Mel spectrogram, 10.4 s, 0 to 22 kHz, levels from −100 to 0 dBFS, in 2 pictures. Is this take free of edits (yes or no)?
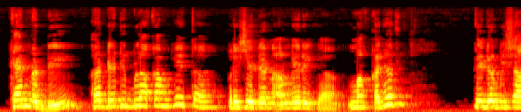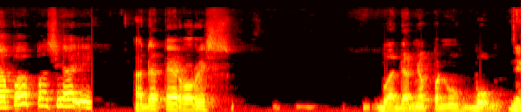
no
